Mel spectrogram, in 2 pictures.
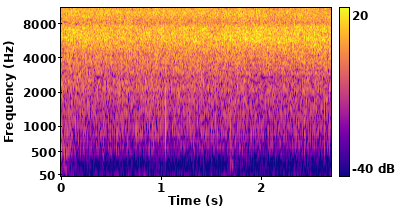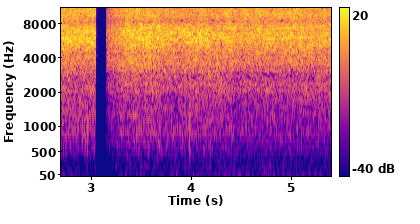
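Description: Chopped food sizzling steadily in hot oil in a wok, a loud frying hiss. It cuts out abruptly for a moment about three seconds in, then resumes.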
